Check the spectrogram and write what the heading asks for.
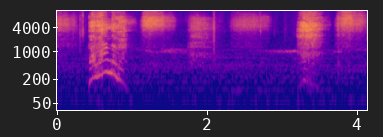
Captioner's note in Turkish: Uranos nefes sesi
